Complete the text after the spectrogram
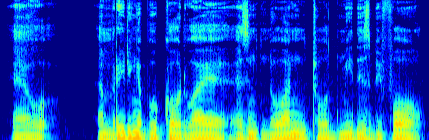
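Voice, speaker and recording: This man talks at a very slow pace. His voice is fairly low in pitch, with a dark, mellow tone. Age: young. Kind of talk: interview. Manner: brief, hesitant answers.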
